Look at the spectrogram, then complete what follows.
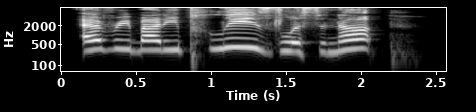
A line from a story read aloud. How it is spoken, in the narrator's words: he bellowed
